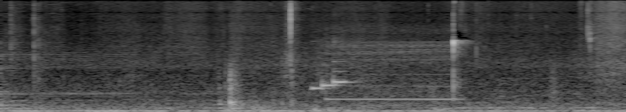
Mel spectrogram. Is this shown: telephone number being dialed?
yes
